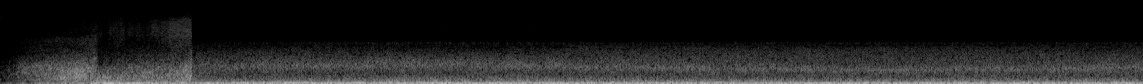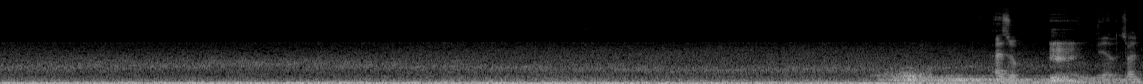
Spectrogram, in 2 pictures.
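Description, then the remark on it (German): A deep, steady sci-fi warp drive rumble kicks in with a quick whoosh and drones on loudly and evenly for about twenty seconds, with a few crackling bursts near the end. “Warp-Antrieb aktiv.”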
